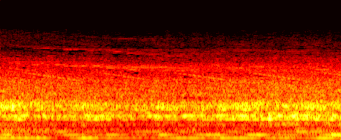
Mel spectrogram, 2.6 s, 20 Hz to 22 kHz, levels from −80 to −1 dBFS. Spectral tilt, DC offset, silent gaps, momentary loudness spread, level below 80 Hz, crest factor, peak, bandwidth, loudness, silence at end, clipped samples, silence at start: -6.5 dB/octave; under 0.1%; none; 5 LU; -46 dBFS; 16 dB; -2 dBFS; 8.8 kHz; -19 LUFS; 0 s; under 0.1%; 0 s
